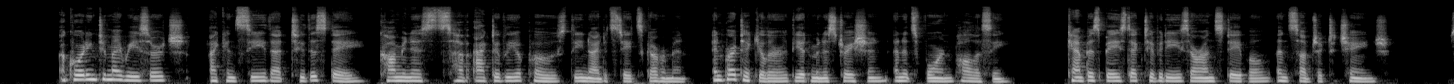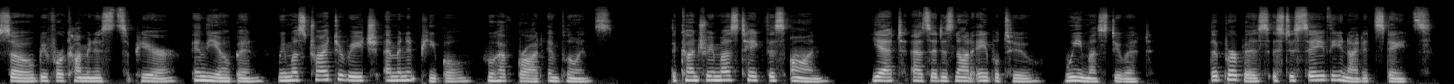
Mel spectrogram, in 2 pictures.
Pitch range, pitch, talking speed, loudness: 145-175 Hz, 155 Hz, 165 wpm, -21 LUFS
